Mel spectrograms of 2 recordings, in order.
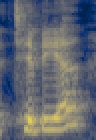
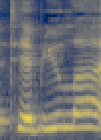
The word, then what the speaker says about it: tibia: So the tibia and the fibula, not the tibula and the fibia. Sometimes I hear it said that way, but let's make sure that we get that pronunciation correct.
